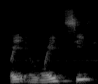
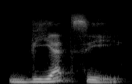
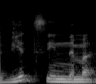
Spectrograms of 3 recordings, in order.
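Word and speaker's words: Wietse: I think his name is pronounced Vietsi Venema. Oh. Because if I'm not mistaken, Dutch pronounce W's as V, so it's Vietsi Venema.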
